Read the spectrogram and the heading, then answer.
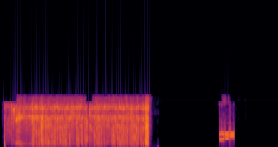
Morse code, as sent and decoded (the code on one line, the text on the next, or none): none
